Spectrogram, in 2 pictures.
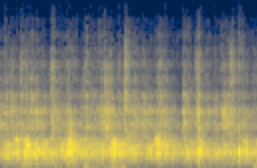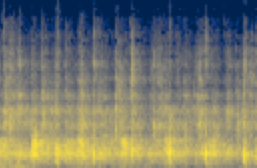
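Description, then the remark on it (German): An audience at a church service applauds to welcome a missionary couple working in South Africa to the front, a dense wash of many hands clapping at a fairly loud, even level for several seconds, with no one speaking over it. “Herzlich willkommen, ein großer Applaus.”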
